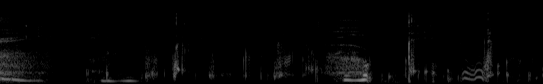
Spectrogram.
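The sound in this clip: Wet chewing and crunching over several seconds, with irregular bites and a few breathy vocal sounds mixed in, all fairly quiet.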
